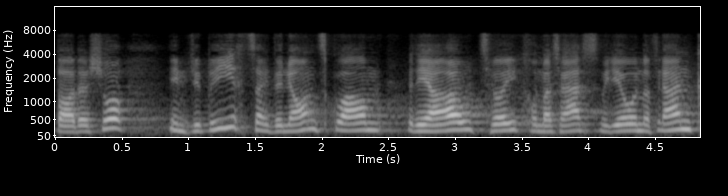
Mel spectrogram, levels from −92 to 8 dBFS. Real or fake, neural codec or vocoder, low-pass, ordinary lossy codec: fake; codec, 16 kHz, 0.5 kbps, FunCodec, trained on Chinese and English, 25 frames a second; 7.2 kHz; AAC, 96 kbps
